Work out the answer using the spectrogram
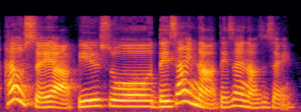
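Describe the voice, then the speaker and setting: A woman's voice: mid-range voice, very animated, moderate pace. A woman giving a one-on-one Japanese lesson, chatty and laughing often as she coaches pronunciation. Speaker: Japanese tutor.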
